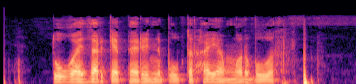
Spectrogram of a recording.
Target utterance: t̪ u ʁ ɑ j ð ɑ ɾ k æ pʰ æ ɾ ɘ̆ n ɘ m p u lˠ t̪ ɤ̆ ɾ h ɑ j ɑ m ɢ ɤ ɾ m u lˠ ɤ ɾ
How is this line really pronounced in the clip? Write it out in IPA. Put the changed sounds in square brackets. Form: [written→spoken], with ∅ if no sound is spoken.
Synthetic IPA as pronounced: t̪ u ʁ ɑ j ð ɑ ɾ k æ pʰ æ ɾ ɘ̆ n ɘ [m→∅] p u lˠ t̪ ɤ̆ ɾ h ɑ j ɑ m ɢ ɤ ɾ [m→b] u lˠ ɤ ɾ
